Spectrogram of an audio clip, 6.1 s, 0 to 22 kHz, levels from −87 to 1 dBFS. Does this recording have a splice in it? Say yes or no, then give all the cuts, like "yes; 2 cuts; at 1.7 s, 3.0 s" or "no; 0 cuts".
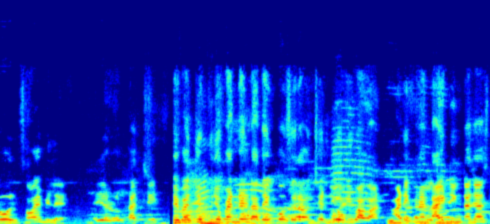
yes; 1 cut; at 2.2 s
